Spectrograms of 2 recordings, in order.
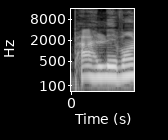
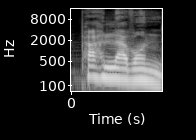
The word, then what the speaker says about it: pahlavān: Please remember that if you often use the term: "pahlevān" is not correct, "pahlavān" is the correct pronounciation. Because it comes from the term "pahlav" "Pazhoohandeh" means researcher, quester.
